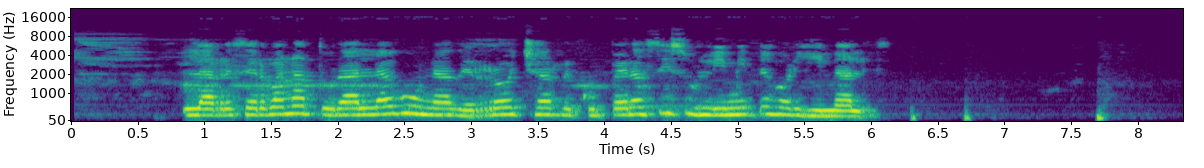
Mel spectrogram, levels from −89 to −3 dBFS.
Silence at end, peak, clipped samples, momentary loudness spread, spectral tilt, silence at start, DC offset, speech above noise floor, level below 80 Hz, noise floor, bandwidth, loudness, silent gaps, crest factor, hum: 0.6 s; -2 dBFS; under 0.1%; 16 LU; -5.5 dB/octave; 0.85 s; under 0.1%; 52 dB; -54 dBFS; -64 dBFS; 7.6 kHz; -13 LUFS; none; 12 dB; none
